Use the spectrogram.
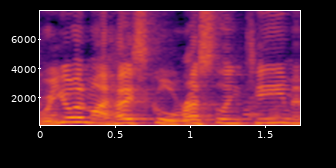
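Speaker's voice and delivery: incredulous attacker. Retold or imitated. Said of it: "And he said".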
